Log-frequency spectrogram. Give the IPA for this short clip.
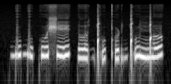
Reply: ɡ u˧˥ ɡ u˩˧ kʷ ɤ˧˥ ʃ e˧˥ | l ɤ˩˧ ǃʼ u˩˧ kʷʼ ɛ˩˧ ɖ ǃʼ u˥˨ ŋ͡ǃ ɤ˧˥

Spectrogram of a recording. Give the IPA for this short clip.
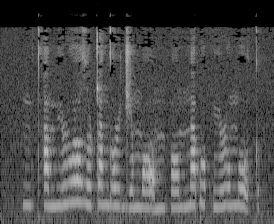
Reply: m u t̪ʰ a m y ɹ o ɹ zˤ y ʈ a n d ɔ ɹ d͡ʒ ə m ɔ m | ɔ m n a ɓ o h y ɹ o m o t

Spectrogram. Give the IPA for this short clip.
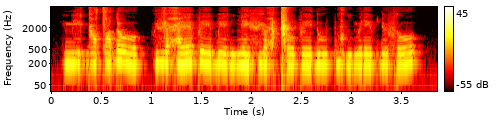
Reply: mʲ eː ɡ ɐ tˤ ɛ ɗ o | vʲ u ħ ɛː p eː ɓ eː ɡ n e fʲ oː ħ ǁ oː p eː ɗ uː p ɡ u ɡ m ʏ ɾ eː p ɗ ʏː f ɾ o

